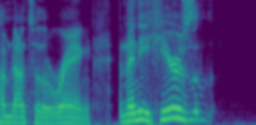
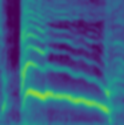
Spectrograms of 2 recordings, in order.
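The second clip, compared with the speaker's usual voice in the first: sharp, very high and loud yelp of pain; 9 dB louder than usual. Retold or imitated. Solo hit by a hip attack, screaming a very high yelp. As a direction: squeal it out like a wrestler taking a hit.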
